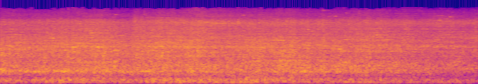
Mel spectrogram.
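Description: Double-stack intermodal train's container well cars rolling past, a steady rumble and clatter of steel wheels on rail that eases slightly near the end as the last cars go by.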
